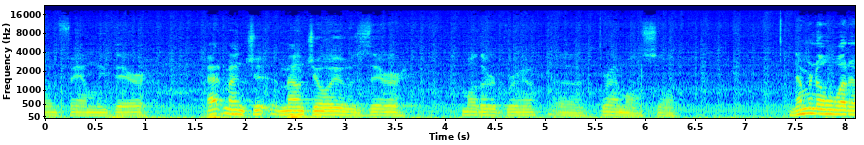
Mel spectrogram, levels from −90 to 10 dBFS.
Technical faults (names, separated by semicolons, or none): none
